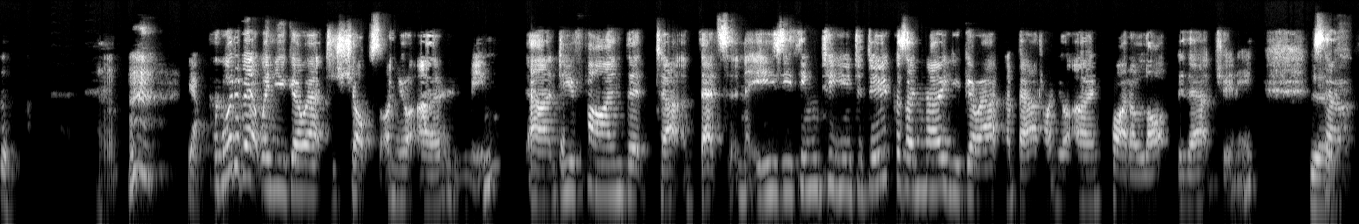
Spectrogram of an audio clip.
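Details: Adult woman speaking; normal speech.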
